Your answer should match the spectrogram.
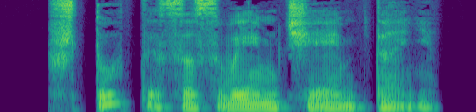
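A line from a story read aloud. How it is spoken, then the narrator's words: Grumbling. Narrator (Russian): проворчал Сергий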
